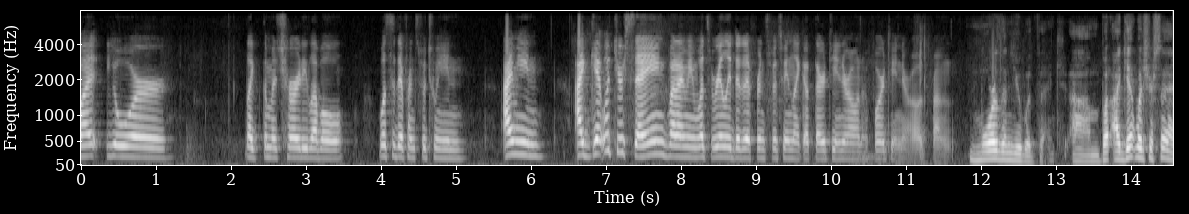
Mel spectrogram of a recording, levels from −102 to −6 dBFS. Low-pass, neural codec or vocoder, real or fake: 7.2 kHz; none; real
